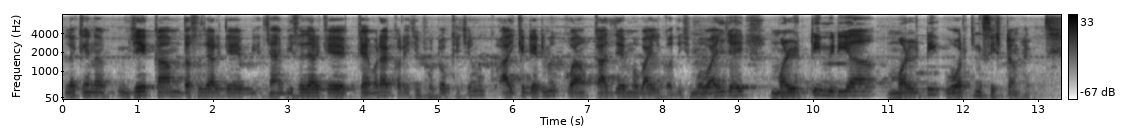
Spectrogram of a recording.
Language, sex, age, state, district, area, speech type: Maithili, male, 30-45, Bihar, Sitamarhi, urban, spontaneous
